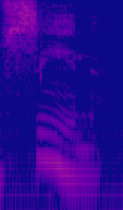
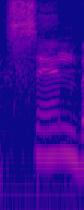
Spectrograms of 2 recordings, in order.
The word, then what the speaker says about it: Sin: They set out from Elim, and all the congregation of the people of Israel came to the wilderness of Sin. And you read that, it looks like sin, but in Hebrew that would have been pronounced Sin.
